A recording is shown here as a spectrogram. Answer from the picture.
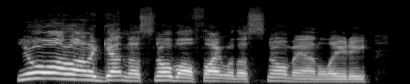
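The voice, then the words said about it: Imitates another person's voice. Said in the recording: “does he talk like John Wayne? ... my best my best impression of the the Patrick guy”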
